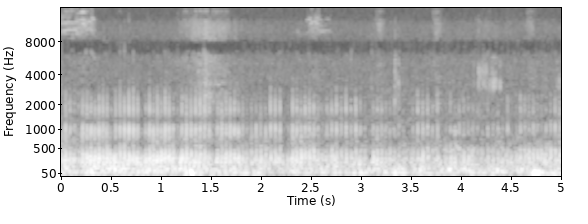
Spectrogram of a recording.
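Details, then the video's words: Kitten cuddled in someone's arms gives a deep, even purr, a soft rhythmic rumble sustained throughout with a couple of brief thumps of movement. "cuddles his snoring kitty kitten"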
